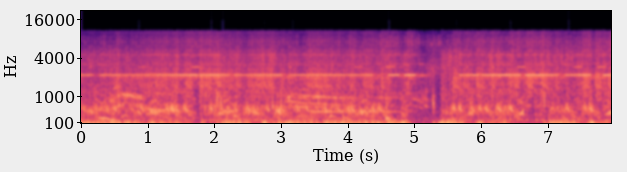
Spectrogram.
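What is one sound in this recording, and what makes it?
Swords clash and soldiers fight in a busy battle.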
